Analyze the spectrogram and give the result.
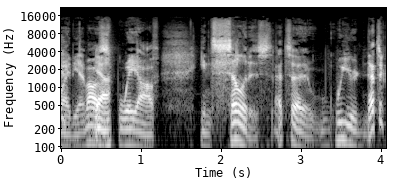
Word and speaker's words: Enceladus: So don't feel bad, but it's pronounced Enceladus.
